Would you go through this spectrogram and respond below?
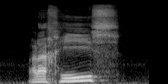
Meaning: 1. cheap (“low in price”) 2. low (price) 3. quick (death) 4. soft, without strength 5. stupid, dull
- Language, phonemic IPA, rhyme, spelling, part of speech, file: Arabic, /ra.xiːsˤ/, -iːsˤ, رخيص, adjective, Ar-رخيص.ogg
